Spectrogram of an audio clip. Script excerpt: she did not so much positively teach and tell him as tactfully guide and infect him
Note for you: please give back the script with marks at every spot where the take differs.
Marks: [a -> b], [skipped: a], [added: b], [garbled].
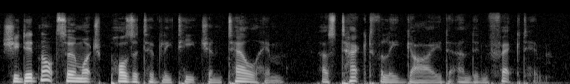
she did not so much positively teach and tell him as tactfully guide and infect him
